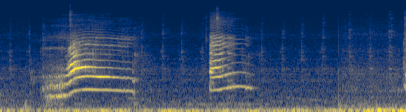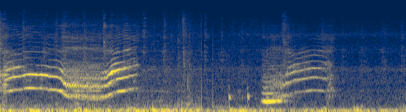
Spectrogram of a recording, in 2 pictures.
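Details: Domestic cat meowing indoors: four drawn-out, tonal meows, some rising then falling, spaced about two seconds apart, with a brief quiet gap between the second and third calls.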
